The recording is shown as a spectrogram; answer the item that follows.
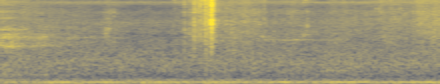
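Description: A single sharp click about a second in as a leafy tomato stem is taken off the plant by hand, among faint rustling of the foliage.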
